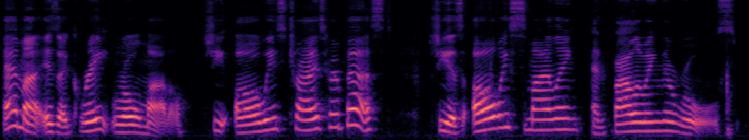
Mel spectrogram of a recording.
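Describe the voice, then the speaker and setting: A woman's voice: on the high side, big pitch swings, unhurried, a little mellow. A woman reading school morning announcements in an upbeat, sing-song way.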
